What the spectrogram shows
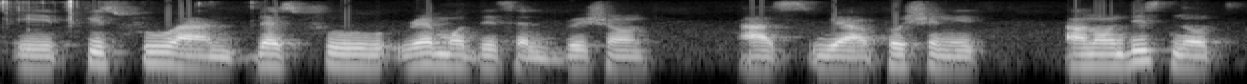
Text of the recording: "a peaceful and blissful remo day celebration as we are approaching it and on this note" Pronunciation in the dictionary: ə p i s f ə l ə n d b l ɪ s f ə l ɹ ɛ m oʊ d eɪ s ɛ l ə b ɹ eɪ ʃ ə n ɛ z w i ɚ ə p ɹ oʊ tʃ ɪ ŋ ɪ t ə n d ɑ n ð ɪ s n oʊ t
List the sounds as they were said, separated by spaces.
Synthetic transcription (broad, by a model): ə p i s f ə l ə n b l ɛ s f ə l ɹ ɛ m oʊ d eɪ s ɛ l ə b ɹ eɪ ʃ ə n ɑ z w i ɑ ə p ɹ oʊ ʃ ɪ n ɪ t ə n ɑ n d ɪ s n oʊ t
